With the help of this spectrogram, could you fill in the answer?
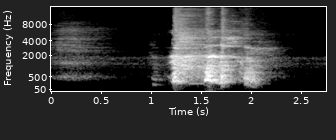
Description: Today I meditate inside while experiencing a coughing fit.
